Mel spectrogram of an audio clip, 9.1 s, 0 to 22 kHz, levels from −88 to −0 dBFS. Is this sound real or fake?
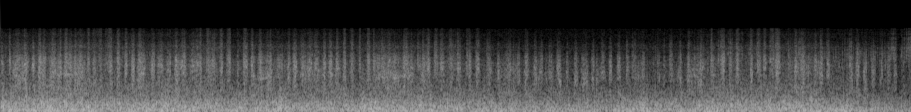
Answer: real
